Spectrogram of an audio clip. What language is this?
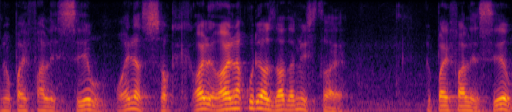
Portuguese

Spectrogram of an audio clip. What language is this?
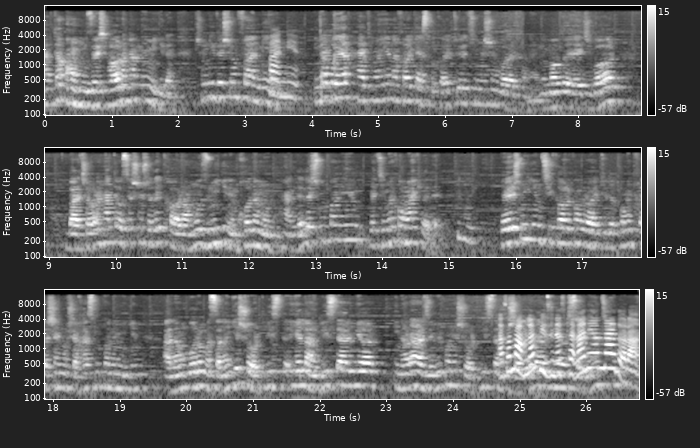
Persian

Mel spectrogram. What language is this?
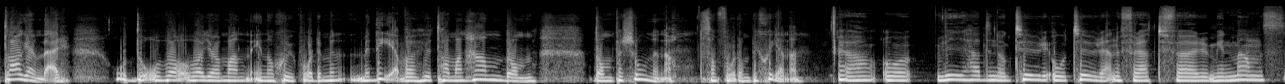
Swedish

